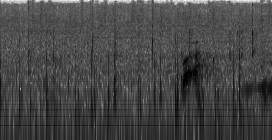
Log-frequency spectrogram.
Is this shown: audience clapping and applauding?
no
